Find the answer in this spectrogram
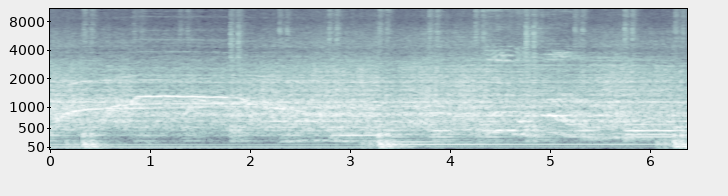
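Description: A woman singing into a microphone over a song's backing track with a steady bass line and percussion, holding a long note about a second in.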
